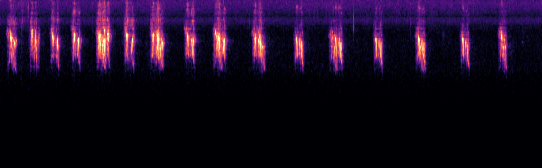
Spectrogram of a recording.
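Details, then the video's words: Sudan golden sparrow giving a steady series of bright, high chirps, about two each second, with a faint hiss behind. "The Sudan Golden Sparrow's Melody"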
